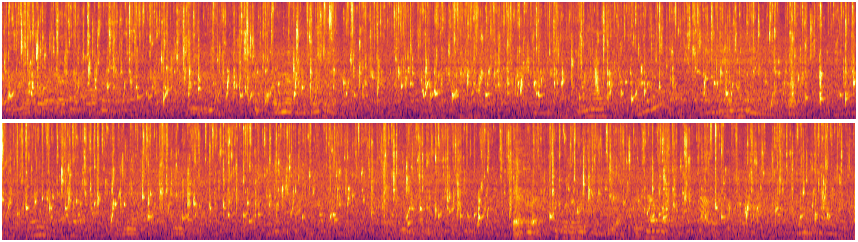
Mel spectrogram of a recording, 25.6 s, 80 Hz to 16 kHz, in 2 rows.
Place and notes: Milano, Italy - rain collected in the hole
rain in a quiet street collected in a manhole
10 November 2012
